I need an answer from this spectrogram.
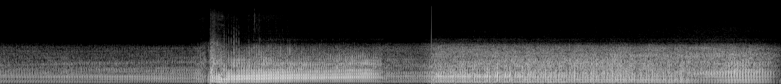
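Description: Honda XL600V Transalp motorcycle's V-twin engine pulling along under throttle. About two seconds in it gets much louder as the revs rise, eases briefly near four seconds in, then pulls on steadily.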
